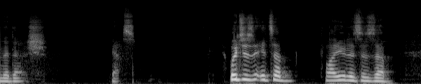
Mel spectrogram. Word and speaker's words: tlayuda: Oh, so the T and the L are next to each other. They are. Oh, that makes it hard to pronounce.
